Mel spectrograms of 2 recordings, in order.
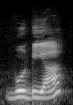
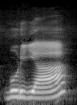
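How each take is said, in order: First: "बुढ़िया" with a stopped ढ; hard ढ. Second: "बुढ़िया" with a flap and rising end; flapped ढ़. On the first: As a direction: stop the tongue firmly in "बुढ़िया", no flap. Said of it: "ढ ढक्कन की तरह उच्चारण करेंगे". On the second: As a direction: flick the tongue in "बुढ़िया", no hard stop. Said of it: "इसमें अंतर क्या है". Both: Shown as a demonstration.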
